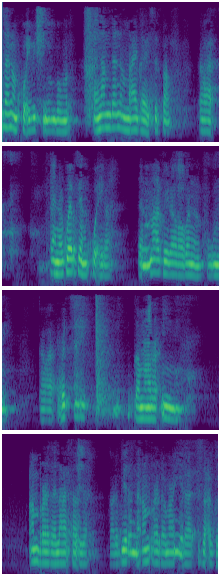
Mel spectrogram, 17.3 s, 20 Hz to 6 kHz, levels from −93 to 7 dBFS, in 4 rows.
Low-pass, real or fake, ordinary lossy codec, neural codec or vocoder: 5.4 kHz; fake; MP3, 24 kbps; codec, 16 kHz in and 24 kHz out, 0.9 kbps, LongCat-Audio-Codec, four codebook decoder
